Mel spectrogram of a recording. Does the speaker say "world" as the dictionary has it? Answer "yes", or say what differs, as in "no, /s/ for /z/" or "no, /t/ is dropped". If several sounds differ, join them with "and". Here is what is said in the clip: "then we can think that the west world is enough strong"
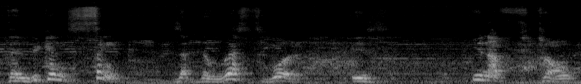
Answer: no, /l/ is dropped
